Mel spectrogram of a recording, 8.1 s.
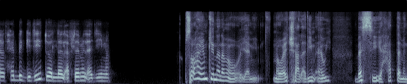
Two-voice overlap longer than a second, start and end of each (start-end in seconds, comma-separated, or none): none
